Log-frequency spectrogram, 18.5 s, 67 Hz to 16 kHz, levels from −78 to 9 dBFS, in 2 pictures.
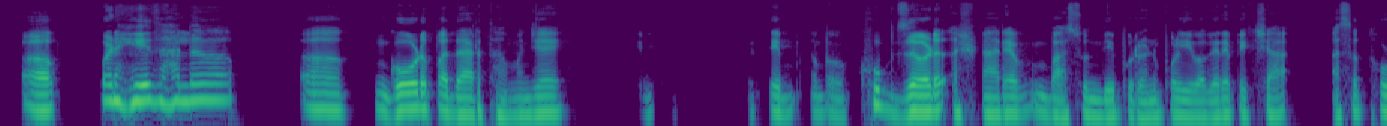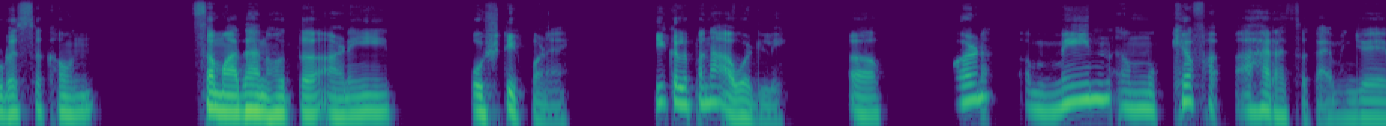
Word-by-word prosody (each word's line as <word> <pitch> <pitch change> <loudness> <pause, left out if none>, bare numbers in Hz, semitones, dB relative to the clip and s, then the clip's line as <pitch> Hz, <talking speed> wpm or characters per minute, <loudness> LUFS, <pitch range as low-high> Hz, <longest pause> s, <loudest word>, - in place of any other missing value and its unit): अ, 135 -2 +4 0.3
पण 205 0 +4
हे 200 +2 +6
झालं, 205 +2 +1 0.5
अ, 150 - -3 0.6
गोड 140 +1 +7
पदार्थ 120 -2 0
म्हणजे 115 +3 -1 1.4
ते 125 - +1
अ, 120 +1 -9
ब् 120 -3 -7
खूप 165 -6 -1
जड 130 0 +8
असणाऱ्या 120 0 -1 0.3
बासुंदी, 105 0 -2
पुरणपोळी 105 +1 -3
वगैरे 105 +2 -1
पेक्षा 115 +1 -4 0.3
असं 115 +3 -6
थोडंसं 125 +1 -1
खाऊन 125 0 -1 0.8
समाधान 130 -2 +7
होतं 120 +1 +2
आणि 115 +2 0 0.7
पौष्टिकपण 125 - 0
आहे. 80 - -13 0.6
ही 190 - +2
कल्पना 185 +1 +2
आवडली. 85 -6 -3 0.5
अ, 115 -2 -1 0.6
पण 210 +4 +3 0.5
मेन 215 +4 +4 0.2
मुख्य 140 +8 -1 0.3
आहाराचं 130 -5 -3
काय? - - -8
म्हणजे 100 +1 -6
125 Hz, 115 wpm, -25 LUFS, 110-145 Hz, 1.4 s, जड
